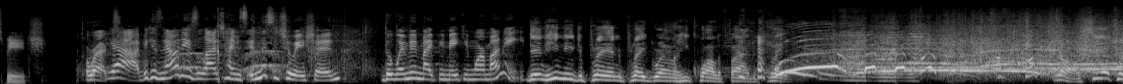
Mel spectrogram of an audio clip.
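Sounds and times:
speech: 0.0 - 9.1, 10.6 - 11.2
audience clapping: 2.0 - 4.1, 8.4 - 11.2.

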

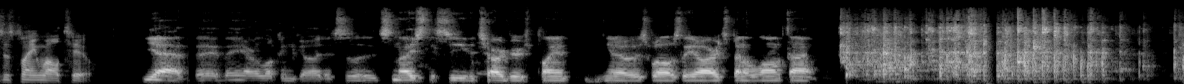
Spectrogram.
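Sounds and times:
speech: 0.0 - 8.2
domino track toppling: 8.4 - 11.8.

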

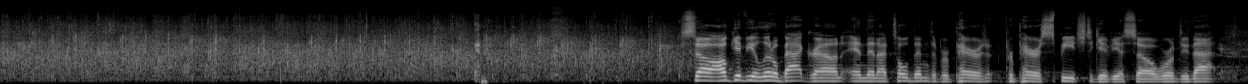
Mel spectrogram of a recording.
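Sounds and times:
audience applause: 0.0 - 7.4
speech: 6.9 - 12.4.

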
